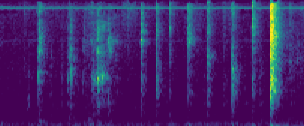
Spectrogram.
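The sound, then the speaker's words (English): A young boy claps his hands, giving himself a round of applause: many light, sharp claps at an uneven pace, each a crisp snap on its own, the last one the loudest. “Are you giving yourself a round of applause? You've been a clever boy.”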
